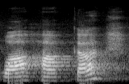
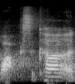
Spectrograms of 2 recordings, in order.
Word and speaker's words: Oaxaca: So Oaxaca is Oaxaca, not Oaxaca, not Oaxaca, none of that.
